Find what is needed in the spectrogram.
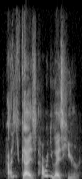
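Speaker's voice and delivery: usual speaking voice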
